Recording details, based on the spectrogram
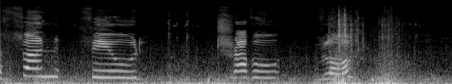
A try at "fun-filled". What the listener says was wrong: Fun-filled, I'm sure you said field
